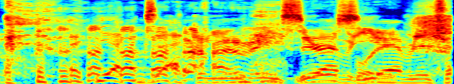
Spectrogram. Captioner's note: laughs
